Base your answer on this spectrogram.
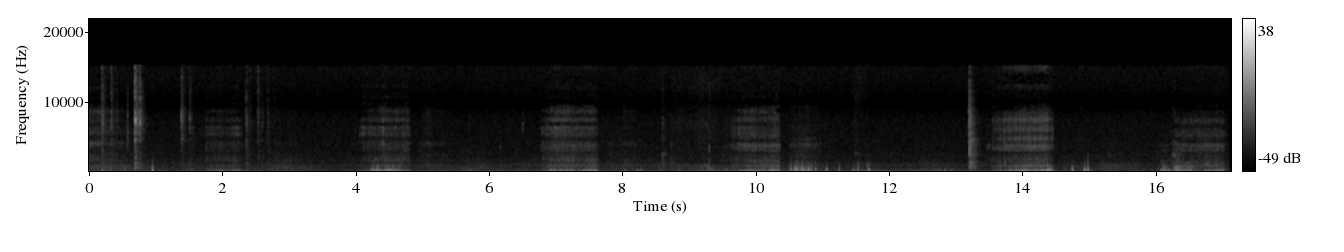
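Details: Three-month-old blue Cane Corso puppy named Izzy, asleep with eyes open, snoring: broad rasping breaths repeated every few seconds, each a brief noisy burst over a quiet indoor background.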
